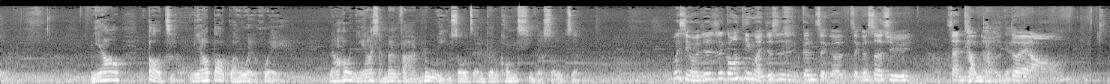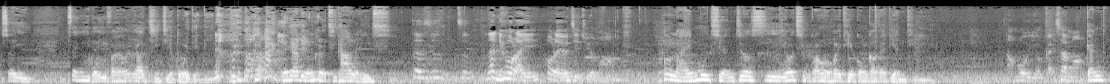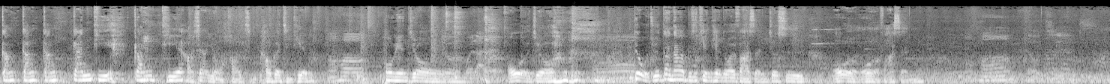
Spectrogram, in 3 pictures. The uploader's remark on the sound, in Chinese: 麥克風測試，慎入！還是在辦公室櫃檯錄音，聲音稍微好一點。這音質有待進步。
